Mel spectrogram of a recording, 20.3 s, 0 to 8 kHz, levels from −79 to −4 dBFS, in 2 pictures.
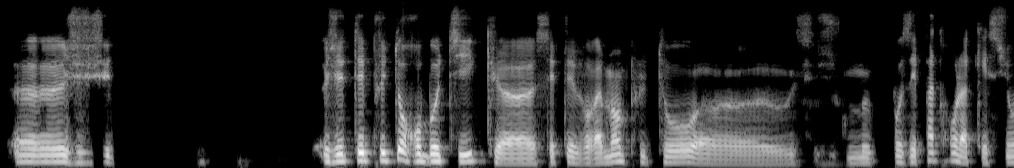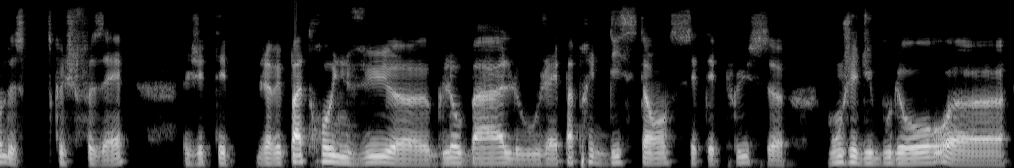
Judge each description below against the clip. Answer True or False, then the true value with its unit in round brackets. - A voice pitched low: True (95 Hz)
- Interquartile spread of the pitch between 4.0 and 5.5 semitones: True (4.3 semitones)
